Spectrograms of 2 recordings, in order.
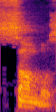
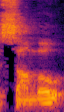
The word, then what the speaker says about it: zambo: And there are people who are known as zambos. It's not pronounced zambo because in Spanish, of course, the Z makes an S sound. And somebody who's a sambo is a mix of African and indigenous ancestry.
